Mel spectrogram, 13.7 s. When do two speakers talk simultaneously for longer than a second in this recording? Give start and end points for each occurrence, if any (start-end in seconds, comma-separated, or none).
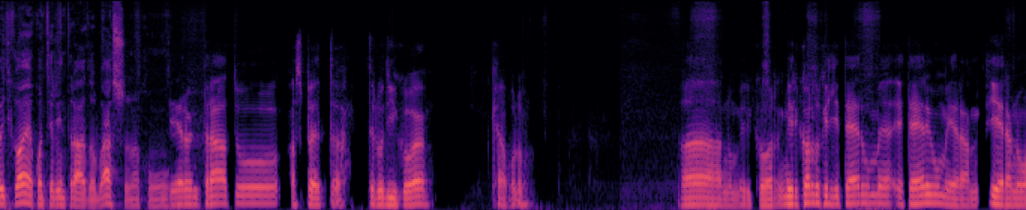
none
